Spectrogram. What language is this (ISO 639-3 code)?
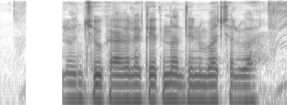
bho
